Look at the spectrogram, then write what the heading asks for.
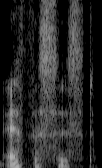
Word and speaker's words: ethicist: We're putting we're putting in a sort of a a sort of sound here. And there's no obvious a sound right there. It looks almost like an a. We're almost sticking an a sound in here somewhere.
